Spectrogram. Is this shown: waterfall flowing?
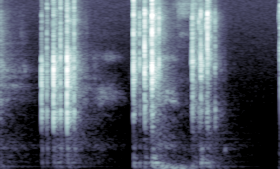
no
